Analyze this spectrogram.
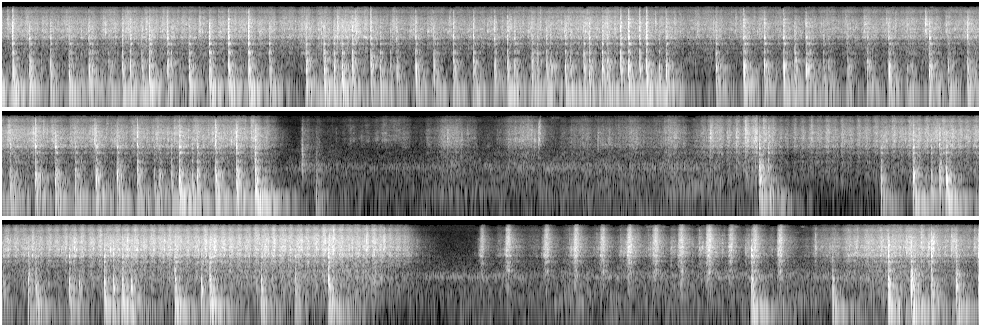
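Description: Small pieces of activated charcoal rattling in a stacked sieve with a wire grid as it is shaken to knock out the dust and smaller particles. A dense, continuous rattle for about twelve seconds, a pause with a few scattered knocks, more rattling, then rhythmic shaking of about three to four strokes a second near the end.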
